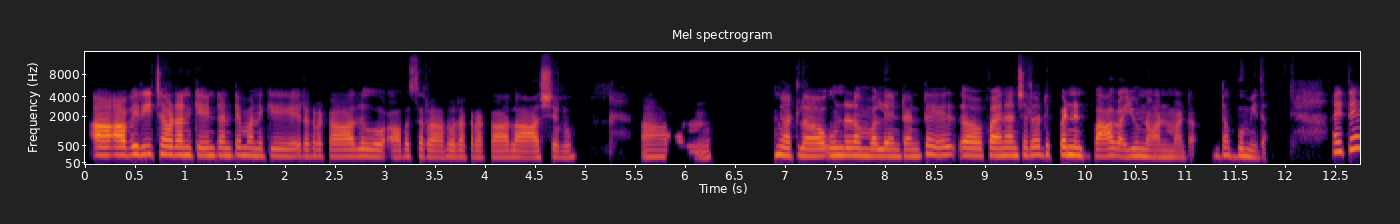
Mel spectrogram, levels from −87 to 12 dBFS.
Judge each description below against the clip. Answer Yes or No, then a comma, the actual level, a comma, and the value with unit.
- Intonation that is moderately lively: Yes, average, 3.0 semitones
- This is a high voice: Yes, high, 200 Hz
